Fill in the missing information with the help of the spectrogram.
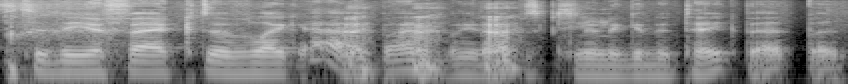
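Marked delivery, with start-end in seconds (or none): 1.2-3.2 barely audible, grumbling mumble under the breath. Acting out grumbling about losing a turn: pretend muttering under breath. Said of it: "mutter something very inaudible under my breath".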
